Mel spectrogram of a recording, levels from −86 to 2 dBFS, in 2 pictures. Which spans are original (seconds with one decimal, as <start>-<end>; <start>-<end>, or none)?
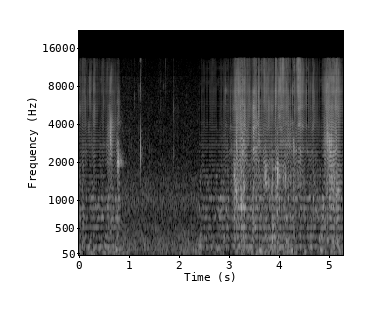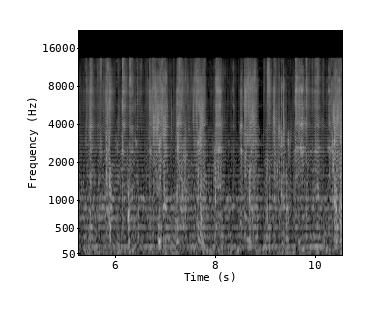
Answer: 0.8-2.4

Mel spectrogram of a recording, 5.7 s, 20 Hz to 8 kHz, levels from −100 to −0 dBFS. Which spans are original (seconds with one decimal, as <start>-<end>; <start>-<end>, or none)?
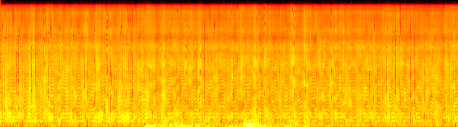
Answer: none

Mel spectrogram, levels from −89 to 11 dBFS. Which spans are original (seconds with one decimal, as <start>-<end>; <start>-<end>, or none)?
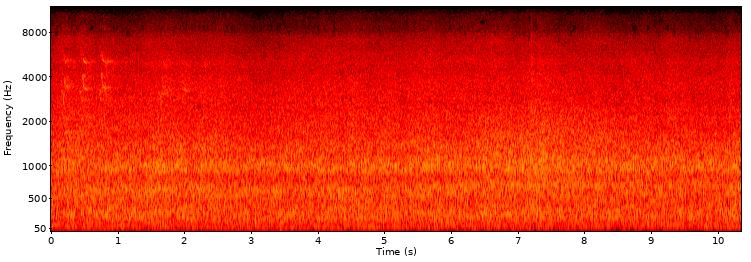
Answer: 0.0-10.4

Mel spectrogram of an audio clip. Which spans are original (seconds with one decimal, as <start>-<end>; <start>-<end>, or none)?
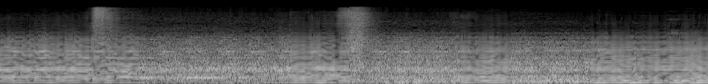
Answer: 1.4-2.9; 3.5-4.6; 5.1-5.9

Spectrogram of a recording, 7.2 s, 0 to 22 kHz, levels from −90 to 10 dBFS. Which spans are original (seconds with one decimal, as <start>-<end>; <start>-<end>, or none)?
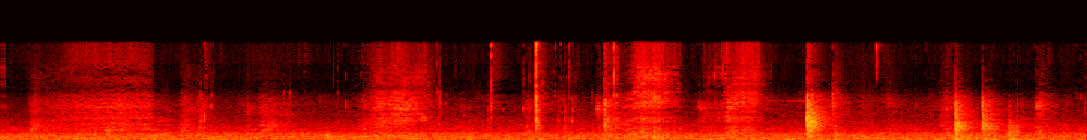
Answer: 0.0-7.3

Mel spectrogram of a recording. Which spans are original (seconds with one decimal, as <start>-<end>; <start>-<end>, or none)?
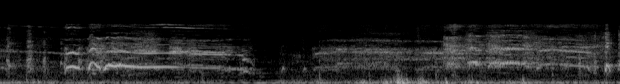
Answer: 0.0-2.2; 2.8-6.2

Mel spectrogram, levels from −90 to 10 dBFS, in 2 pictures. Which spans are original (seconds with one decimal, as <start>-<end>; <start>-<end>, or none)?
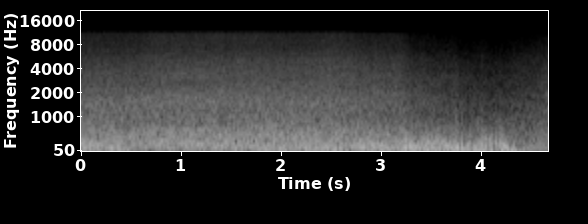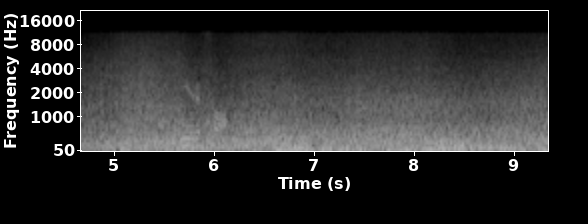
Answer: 0.0-9.3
